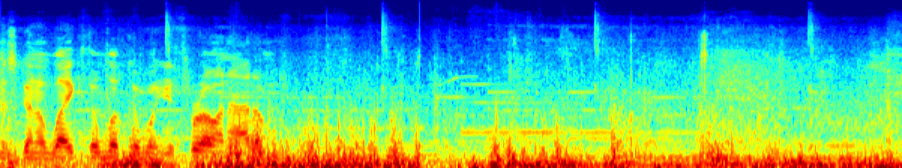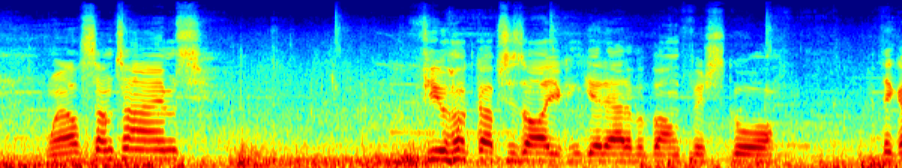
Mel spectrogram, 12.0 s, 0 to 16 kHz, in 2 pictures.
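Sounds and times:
faint background music: 0.0s - 12.0s
wind buffeting microphone: 0.0s - 12.0s.

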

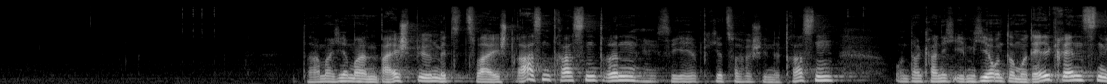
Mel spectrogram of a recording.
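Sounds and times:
faint computer clicks: 0.9s - 2.3s.

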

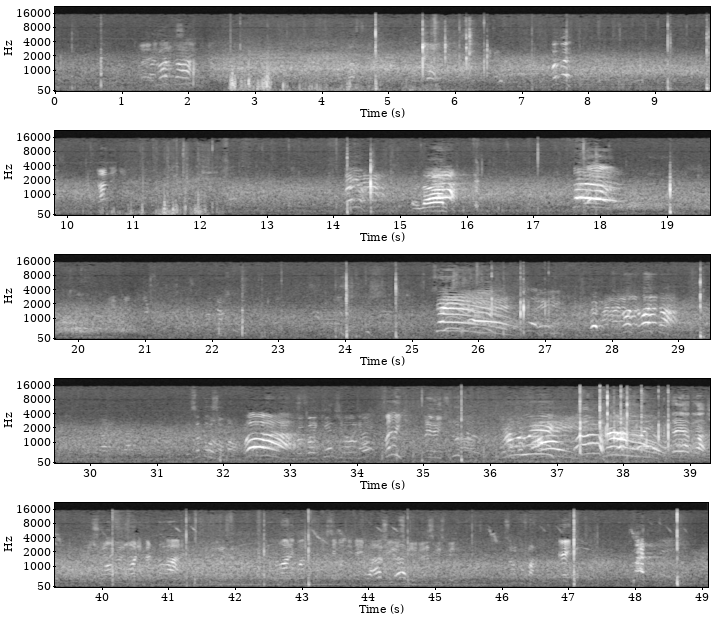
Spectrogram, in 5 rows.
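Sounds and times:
players shouting: 14.2s - 16.1s, 17.6s - 18.4s, 25.3s - 29.0s, 34.5s - 39.3s.

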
